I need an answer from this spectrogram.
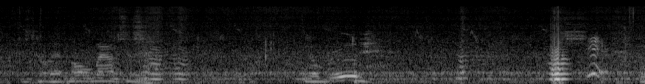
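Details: Honey bees buzzing as a steady low hum, with short bursts of Spanish speech and scattered clicks and knocks over it.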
